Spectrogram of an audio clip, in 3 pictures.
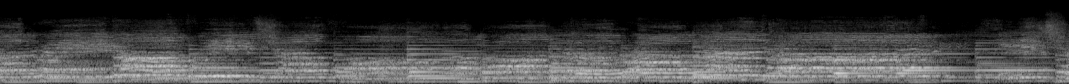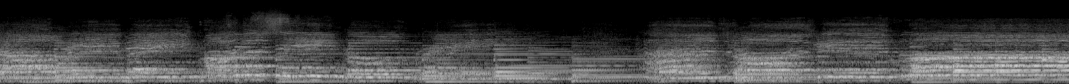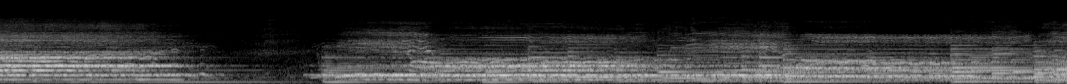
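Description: Church choir singing a slow hymn, with one brief pause between phrases about three-quarters of the way through.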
